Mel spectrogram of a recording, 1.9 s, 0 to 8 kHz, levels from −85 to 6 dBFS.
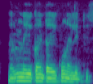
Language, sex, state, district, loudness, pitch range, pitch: Rajasthani, male, Rajasthan, Churu, -19 LUFS, 110-125 Hz, 120 Hz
